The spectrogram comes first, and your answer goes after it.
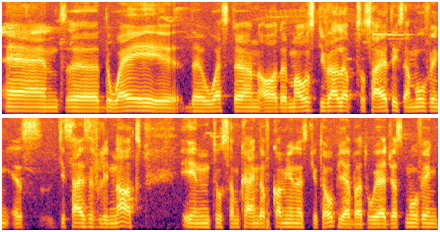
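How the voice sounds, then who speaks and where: This man has a fairly low pitch and a non-native accent, speaking at a moderate pace. His intonation is monotone and flat, and his loudness stays very even. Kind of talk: podcast conversation. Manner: hesitant, many fillers.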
